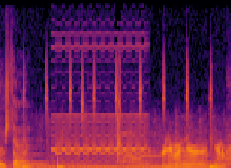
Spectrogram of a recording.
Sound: phone ringing

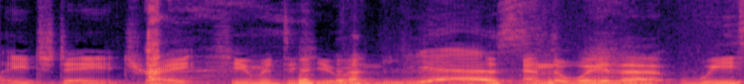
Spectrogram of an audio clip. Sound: laughs

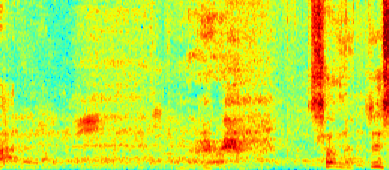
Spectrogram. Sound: audience laughing

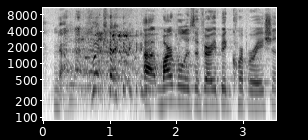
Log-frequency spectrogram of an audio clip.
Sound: laughter

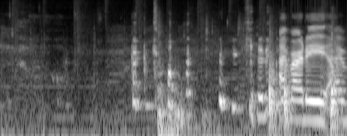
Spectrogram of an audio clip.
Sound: laughs

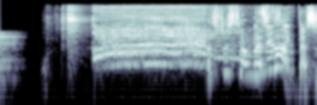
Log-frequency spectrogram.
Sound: buzzer; slowed down scream; man screams

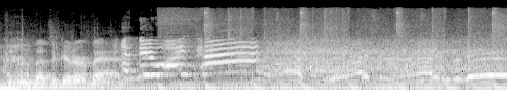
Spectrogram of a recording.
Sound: crowd cheering

